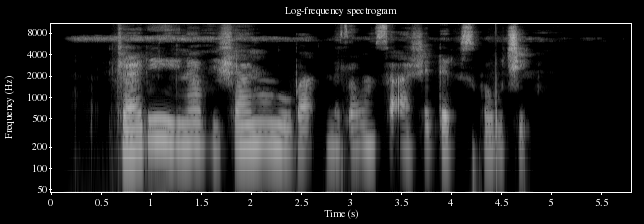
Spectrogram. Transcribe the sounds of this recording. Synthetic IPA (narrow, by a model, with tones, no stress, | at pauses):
d͡ʒaː˨ɾiː˦ɾiː˨na˦beː˨ʃaː˦nuː˦noː˨ba˦ʔna˨sʼɐ˦wɐ˦nsa˦ʔa˨ʃɛ˦dːa˨da˨sʊ̥˦ka˨wʊ˦t͡ʃe˨ʔ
